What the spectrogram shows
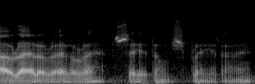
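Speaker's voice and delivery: laid-back Texan drawl. Quoting a movie line to friends: Matthew McConaughey voice. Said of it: "In Matthew McConaughey's voice".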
